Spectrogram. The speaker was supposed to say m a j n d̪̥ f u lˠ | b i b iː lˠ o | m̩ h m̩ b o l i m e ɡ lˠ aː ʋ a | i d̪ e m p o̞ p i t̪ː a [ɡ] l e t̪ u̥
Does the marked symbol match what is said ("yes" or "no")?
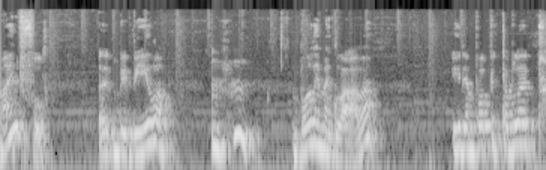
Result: no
